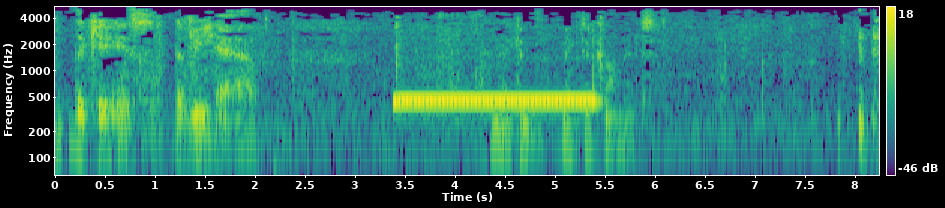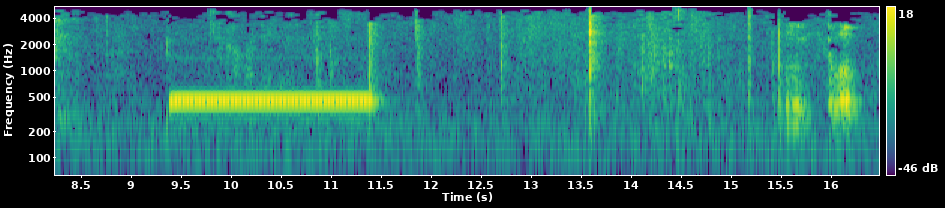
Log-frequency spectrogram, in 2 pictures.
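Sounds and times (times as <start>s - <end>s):
speech: 0.2s - 2.2s, 4.4s - 6.1s
telephone conference call connecting tone: 3.4s - 5.4s, 9.4s - 11.5s.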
